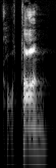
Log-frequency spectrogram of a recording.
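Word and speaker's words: コトン: Notice again the accent on the second mora, so on the to, cotton, low, high, low again.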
